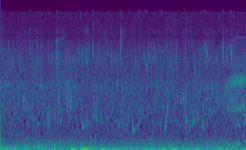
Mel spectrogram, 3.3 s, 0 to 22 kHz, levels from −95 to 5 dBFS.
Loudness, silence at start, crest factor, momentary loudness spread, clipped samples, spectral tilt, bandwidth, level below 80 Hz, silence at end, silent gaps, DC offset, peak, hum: -46 LUFS; 0 s; 14 dB; 4 LU; under 0.1%; -3.5 dB/octave; 16.5 kHz; -44 dBFS; 0 s; none; under 0.1%; -22 dBFS; none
